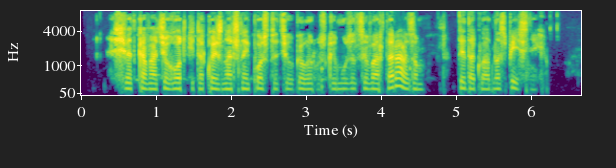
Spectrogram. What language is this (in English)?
Belarusian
